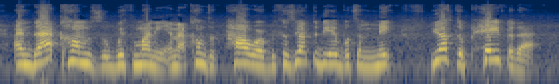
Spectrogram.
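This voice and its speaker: Through noticeable background noise, a woman speaks at a fairly high pitch with lively intonation. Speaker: poet. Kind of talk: casual talk to camera.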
